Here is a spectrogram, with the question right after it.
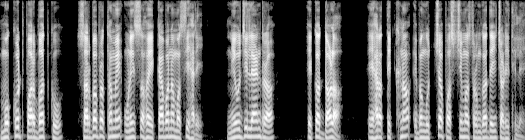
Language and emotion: Odia, neutral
